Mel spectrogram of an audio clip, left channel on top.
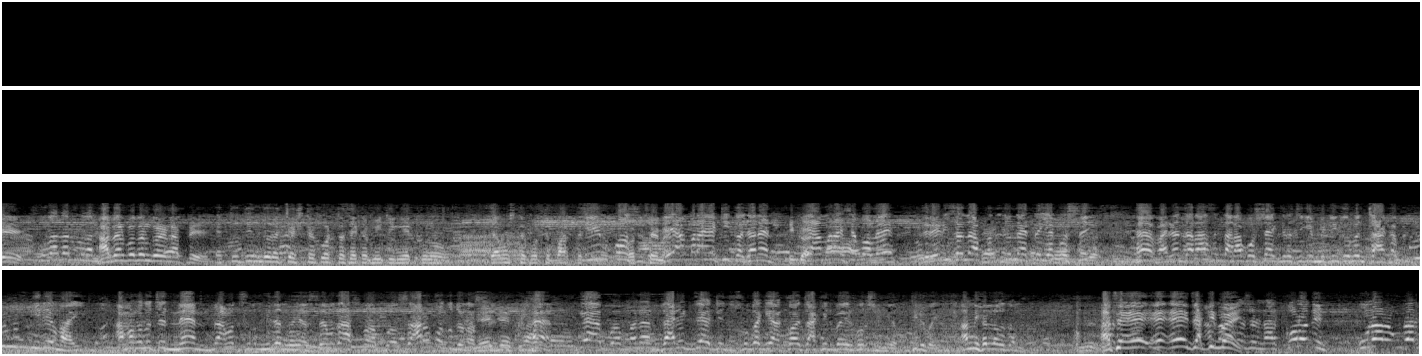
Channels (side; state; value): left; silent; 62 dB below the other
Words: আদান প্রদান করেন? আপনি এতদিন ধরে চেষ্টা করতেছে একটা মিটিং এর কোনো ব্যবস্থা করতে পারতেছে না। আমরা কি কয় জানেন, আমরা এসে বলে যে রেডি সামনে আপনাদের জন্য একটা ইয়ে করছি, হ্যাঁ ভাইরা যারা আছেন তারা বসে একদিন হচ্ছে মিটিং করবেন, চা খাবেন। কি রে ভাই, আমার কথা হচ্ছে নেন, আমাদের সাথে মিজান ভাই আছে, আমাদের আসমা আপু আছে, আরো কতজন আছে। হ্যাঁ মানে ডাইরেক্ট যে শ্রোতা কি কয় জাকির ভাই এরপর শুনি কি রে ভাই, আমি হেলো দাম। আচ্ছা এই জাকির ভাই, কোনোদিন উনার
